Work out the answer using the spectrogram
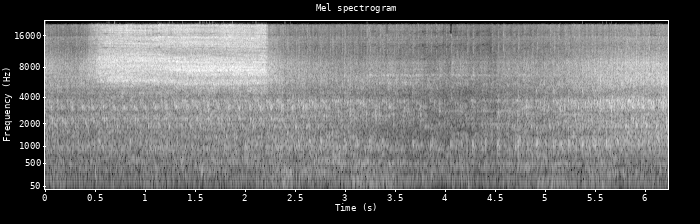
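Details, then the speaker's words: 1991 Honda Prelude idling in the rain while carb cleaner is sprayed near a hose: hiss, then idle turns uneven and stumbles, revealing a vacuum leak; owner may re-clamp the hose. "that we almost all the motor so we got a problem right there there's a vacuum leak"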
